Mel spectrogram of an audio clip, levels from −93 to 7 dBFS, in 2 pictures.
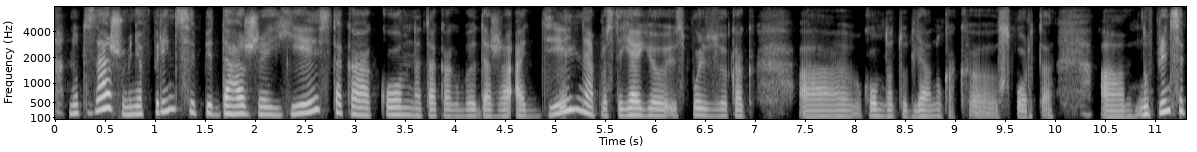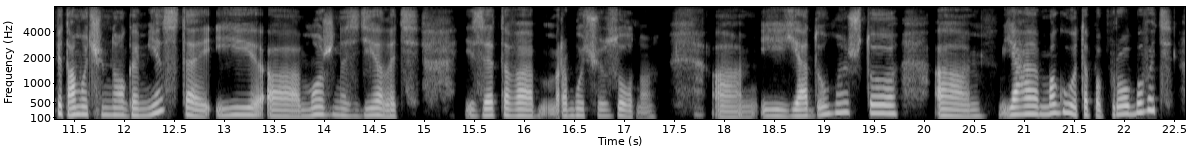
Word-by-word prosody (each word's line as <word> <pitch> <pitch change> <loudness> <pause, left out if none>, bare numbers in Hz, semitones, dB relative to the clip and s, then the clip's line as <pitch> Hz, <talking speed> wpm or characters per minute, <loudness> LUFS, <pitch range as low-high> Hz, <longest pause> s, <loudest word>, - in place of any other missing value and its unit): Ну, 220 - +2
ты 230 - -7
знаешь, 330 - +7
у - - 0
меня, 200 +1 +2
в - - -18
принципе, 260 -4 +1
даже 205 0 +5
есть 215 - +1
такая 195 -7 +2
комната, 180 -3 0
как 155 -1 -5
бы 160 +1 -3
даже 155 0 -1
отдельная. 195 - +2
Просто 170 -1 -4
я 175 +1 +5
её 170 -1 +1
использую 160 -2 -3
как, 155 -2 -4 0.4
а, 145 0 -2
комнату 155 -1 -4
для, 145 +1 -1
ну, 155 +2 -8
как, - - -13
а, 75 -1 -5
спорта. - - -4 0.4
Ам, 145 0 -1
ну, 190 +4 +1
в - - -12
принципе, 270 -3 +4
там 185 +1 +5
очень 190 -1 +1
много 180 -2 -1
места 185 - 0
и, 185 +4 -2
а, 150 -2 +1
можно 180 +3 -1
сделать 155 -1 -3 0.4
из 160 +1 -6
этого, 165 -2 +2
м, - - -11
рабочую 160 0 -3
зону. 140 -5 -5 0.6
Ам, 135 -1 -4
и - - -7
я 160 0 +1
думаю, 210 +9 -3
что, 220 -3 +1 0.3
ам, 155 -2 0 0.2
я 200 +2 +3
могу 220 +2 +1
это 185 -1 0
попробовать. 220 +10 -1
175 Hz, 145 wpm, -24 LUFS, 155-205 Hz, 0.6 s, знаешь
